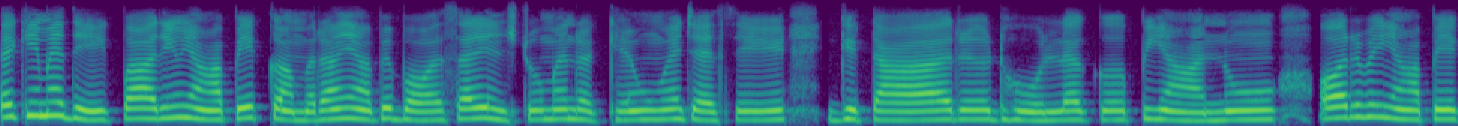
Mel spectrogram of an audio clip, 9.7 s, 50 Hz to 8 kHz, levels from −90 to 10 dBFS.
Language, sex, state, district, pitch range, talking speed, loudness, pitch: Hindi, female, Uttarakhand, Tehri Garhwal, 210-235 Hz, 180 wpm, -15 LUFS, 220 Hz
